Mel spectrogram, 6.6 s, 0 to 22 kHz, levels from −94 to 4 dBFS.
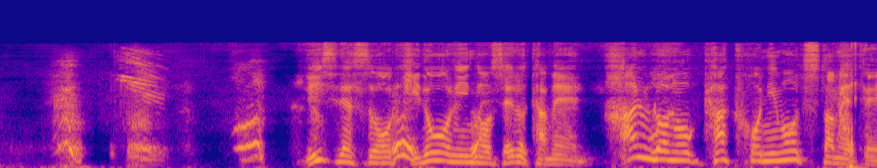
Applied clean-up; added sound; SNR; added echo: neural mask model Resemble Enhance denoiser.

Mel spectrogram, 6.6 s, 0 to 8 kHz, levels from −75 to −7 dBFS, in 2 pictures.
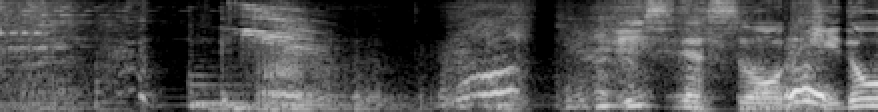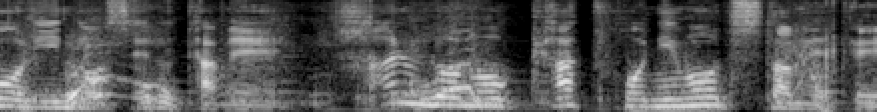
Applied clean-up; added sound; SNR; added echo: neural mask model RNNoise.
